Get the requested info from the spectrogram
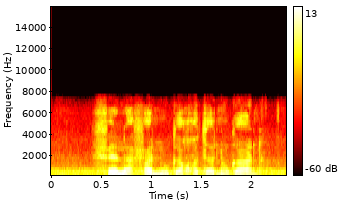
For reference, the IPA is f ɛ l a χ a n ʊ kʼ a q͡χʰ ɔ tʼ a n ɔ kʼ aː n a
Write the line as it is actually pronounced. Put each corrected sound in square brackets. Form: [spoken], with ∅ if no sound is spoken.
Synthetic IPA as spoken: f ɛ l a [f] a n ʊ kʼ a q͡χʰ ɔ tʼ a n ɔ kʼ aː n a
